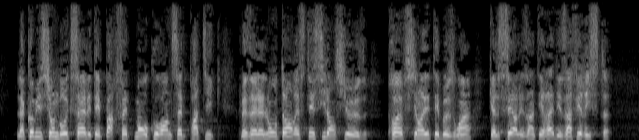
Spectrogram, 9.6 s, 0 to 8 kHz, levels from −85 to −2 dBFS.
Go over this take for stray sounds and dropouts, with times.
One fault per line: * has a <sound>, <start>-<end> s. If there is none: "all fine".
all fine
